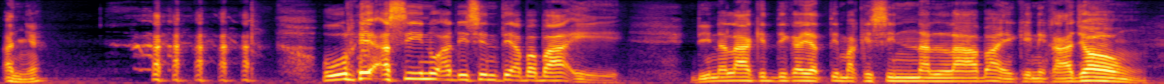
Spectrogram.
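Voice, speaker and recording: A man's voice: mid-range voice, expressive, measured pace, fairly bright tone, no echo. A man with a Filipino accent playing a mocking, skeptical grown son in an audio drama, full of incredulous questions. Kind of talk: Ilocano audio drama acting.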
